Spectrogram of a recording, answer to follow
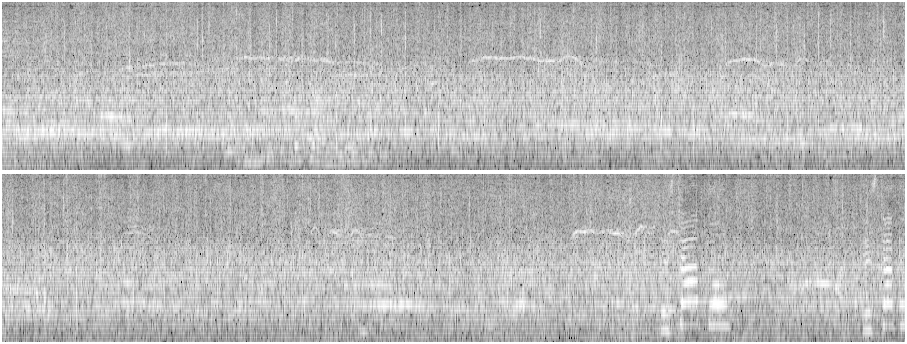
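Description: Large theatre audience applauding steadily after a song, with scattered cheers and calls over the clapping.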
